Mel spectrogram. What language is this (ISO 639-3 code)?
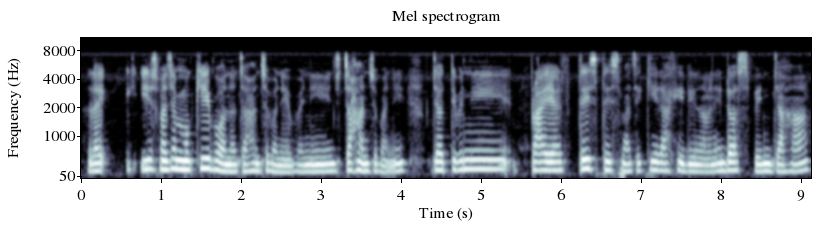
nep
